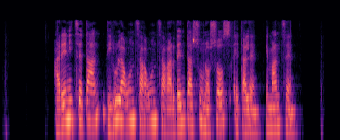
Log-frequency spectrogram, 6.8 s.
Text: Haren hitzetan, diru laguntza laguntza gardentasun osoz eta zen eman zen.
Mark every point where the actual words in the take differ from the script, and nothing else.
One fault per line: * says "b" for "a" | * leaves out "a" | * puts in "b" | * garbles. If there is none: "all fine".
all fine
